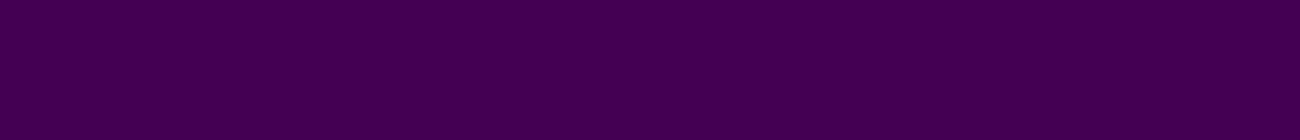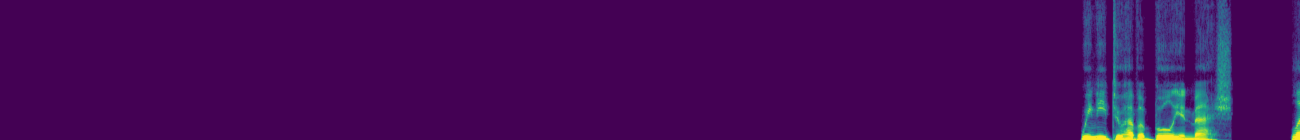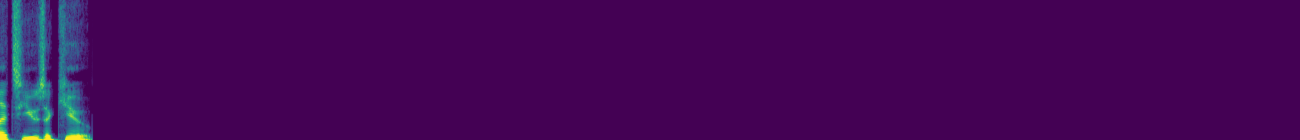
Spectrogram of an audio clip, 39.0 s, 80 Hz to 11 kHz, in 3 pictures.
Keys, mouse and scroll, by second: 0.6 s, 3.7 right click, 4.8 right click, 5.3 middle click, 6.5 click, 6.9 scroll up 1, 7.5 middle click, 9.9 KP_1, 10.9 shift+middle click, 11.4-12.1 scroll up 5, 12.1 Tab, 13.2 shift+z, 14.1 click, 14.8 s, 16.0 ctrl+z, 16.3 middle click, 17.4 3, 17.6 click, 18.1 s, 20.0 KP_1, 20.8-21.2 scroll down 6, 22.7 Tab, 23.3 shift+z, 26.4 shift+a, 30.6 g, 32.5 shift+z, 33.1 g, 34.5 r, 36.6-37.5 scroll up 6, 38.0 g.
